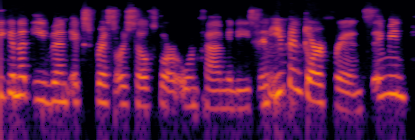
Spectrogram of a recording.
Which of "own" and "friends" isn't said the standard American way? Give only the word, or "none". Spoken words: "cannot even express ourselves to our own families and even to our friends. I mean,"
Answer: friends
